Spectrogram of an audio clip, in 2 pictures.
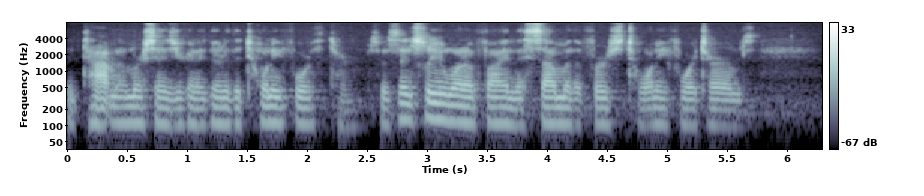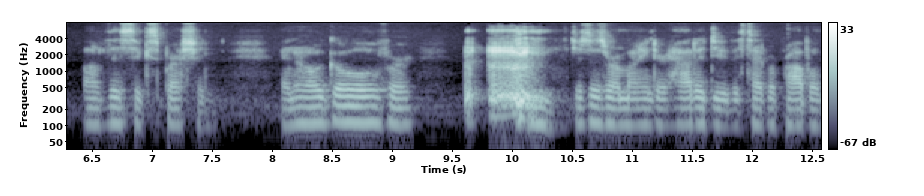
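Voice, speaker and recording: Quiet and at a fairly quick pace, a man speaks in a fairly low pitch with monotone, flat intonation. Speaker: math teacher. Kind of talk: lecture. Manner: halting.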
